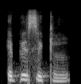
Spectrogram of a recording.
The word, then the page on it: epicycle: Indian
